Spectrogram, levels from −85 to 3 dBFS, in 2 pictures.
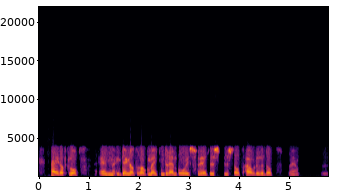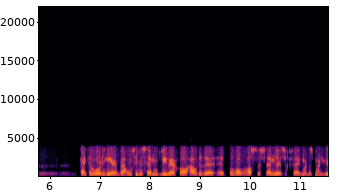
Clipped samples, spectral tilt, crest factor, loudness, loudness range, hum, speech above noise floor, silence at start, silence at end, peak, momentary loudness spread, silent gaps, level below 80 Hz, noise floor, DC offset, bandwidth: under 0.1%; -7.5 dB/octave; 18 dB; -26 LUFS; 4 LU; none; 33 dB; 0 s; 0 s; -10 dBFS; 8 LU; none; -86 dBFS; -60 dBFS; under 0.1%; 4.2 kHz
